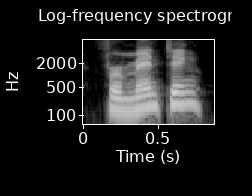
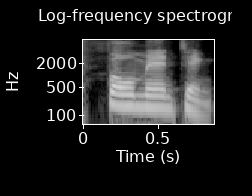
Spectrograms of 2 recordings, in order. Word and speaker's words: fomenting: Glenn Giebert, fermenting or fomenting? Dude, it's fomenting. It's fomenting. And you've got me and Glenn foaming at the mouth every time you say fermenting.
